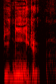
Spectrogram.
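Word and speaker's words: vinyl: そう、今日の朝、まあツイッターの方でですね、まあ藤井風がね、キングヌーのビニール、まあ正式な読み方でいくとバイナルかな、のカバーをしてたと、ライジングサンロックフェスティバル 2022 でね、というのがなトレンドにあったのかな。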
